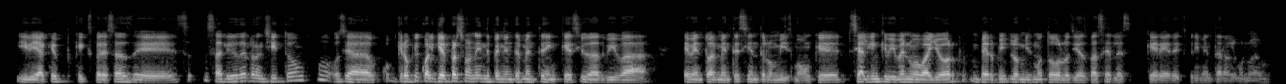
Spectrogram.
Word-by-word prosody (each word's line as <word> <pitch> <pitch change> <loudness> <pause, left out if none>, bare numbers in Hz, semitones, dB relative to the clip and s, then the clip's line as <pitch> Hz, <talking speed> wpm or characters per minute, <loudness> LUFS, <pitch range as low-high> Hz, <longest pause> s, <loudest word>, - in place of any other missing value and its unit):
idea 115 -2 +3
que 130 0 -2
que 125 -1 -7
expresas 125 +3 0
de 100 -2 0
sa 205 - -14
salir 135 -7 0
del 160 +1 0
ranchito, 150 +7 -3
o 220 -3 -6
o - - -5
sea, 115 -5 +3
co 155 - -13
creo 140 -1 +1
que - - -1
cualquier 140 0 +6
persona, 150 -2 +3
independientemente 125 -2 -1
en 115 0 -2
qué 110 - +2
ciudad 115 -2 +1
viva, 105 -1 0 0.2
eventualmente 110 0 +1
siente 115 -1 -3
lo 105 - -4
mismo. 105 -1 -5
Aunque 110 +1 -1
si - - +2
alguien 130 +2 +2
que 125 - -2
vive 120 0 +2
en 125 - +1
Nueva 115 -2 +4
York, 110 +3 +1
ver 115 -3 +1
mi 130 +3 -2
lo 120 -2 0
mismo 115 -1 -4
todos 110 -1 0
los 105 - -2
días 105 -1 -2
va - - -4
a - - +3
hacerles 105 -1 -7
querer 100 -1 -2
experimentar 95 -1 -10
algo 90 0 -12
nuevo. 90 -2 -16
115 Hz, 225 wpm, -24 LUFS, 105-130 Hz, 0.2 s, cualquier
